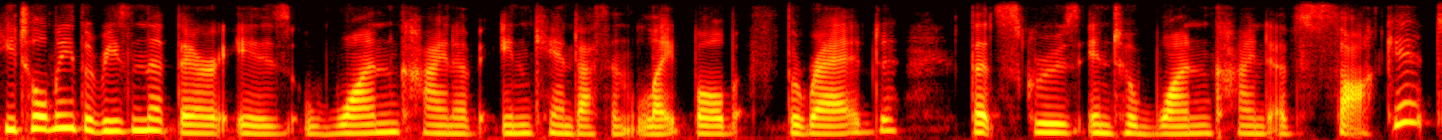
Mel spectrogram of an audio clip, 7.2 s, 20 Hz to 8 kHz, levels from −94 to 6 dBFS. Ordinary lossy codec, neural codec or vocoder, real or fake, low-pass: Opus, 24 kbps; codec, 16 kHz, 4.8 kbps, FACodec; fake; 7.2 kHz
